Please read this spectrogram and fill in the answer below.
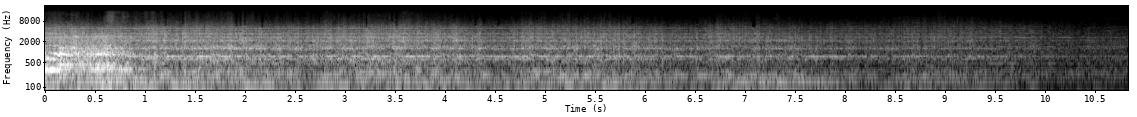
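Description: Dark, ominous film-score music: a chord of sustained tones that is loudest at the start, with a brief falling sweep in the first second, then slowly fades away.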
